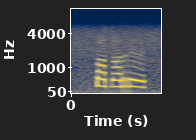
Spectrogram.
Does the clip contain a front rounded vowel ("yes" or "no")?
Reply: no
